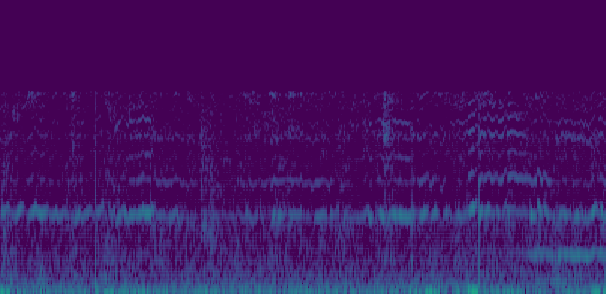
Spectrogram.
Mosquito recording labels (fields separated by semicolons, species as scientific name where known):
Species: Anopheles dirus; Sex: female; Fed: unfed; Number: one; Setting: cup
